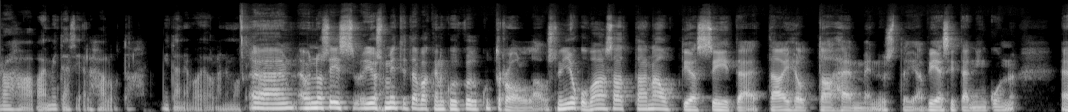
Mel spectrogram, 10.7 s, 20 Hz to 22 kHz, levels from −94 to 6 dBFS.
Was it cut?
no; 0 cuts

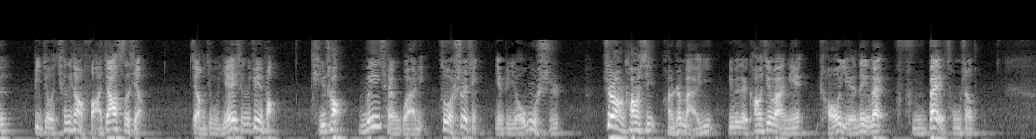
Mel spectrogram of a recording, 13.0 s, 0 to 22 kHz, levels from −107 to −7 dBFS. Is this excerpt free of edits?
no; 3 cuts; at 5.4 s, 7.3 s, 9.0 s

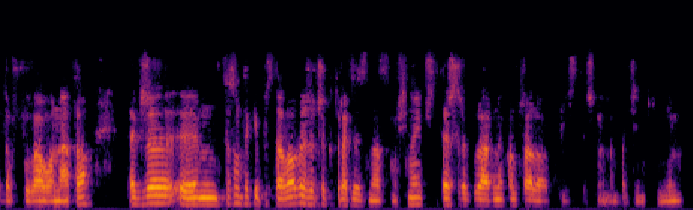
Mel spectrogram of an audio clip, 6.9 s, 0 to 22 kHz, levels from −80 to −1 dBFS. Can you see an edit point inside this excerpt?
yes; 3 cuts; at 3.5 s, 4.1 s, 4.4 s

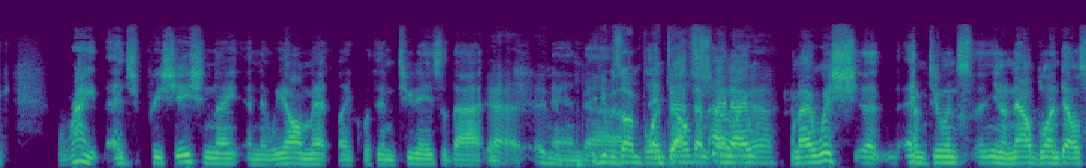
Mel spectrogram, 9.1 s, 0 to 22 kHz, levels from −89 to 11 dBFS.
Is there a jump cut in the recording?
yes; 2 cuts; at 6.5 s, 7.6 s

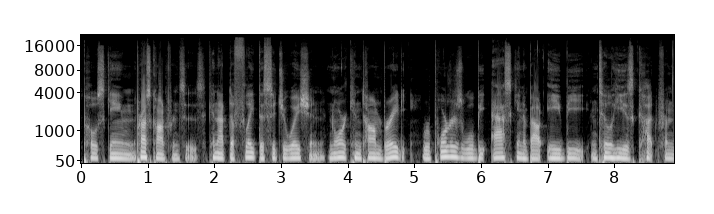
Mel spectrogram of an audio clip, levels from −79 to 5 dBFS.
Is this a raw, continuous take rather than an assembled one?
yes; 0 cuts

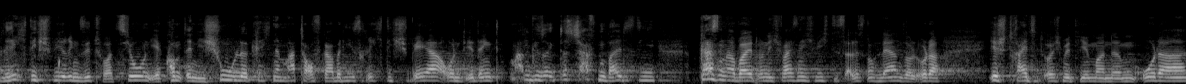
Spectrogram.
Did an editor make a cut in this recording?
no; 0 cuts

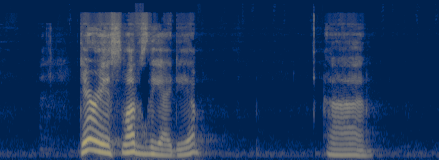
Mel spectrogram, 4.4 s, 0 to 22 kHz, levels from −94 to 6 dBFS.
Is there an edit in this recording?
no; 0 cuts

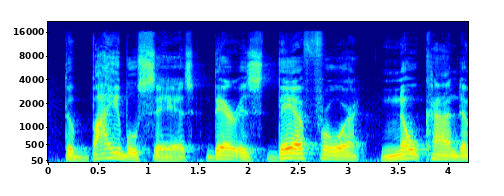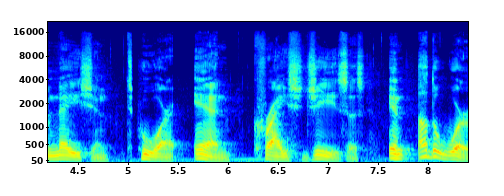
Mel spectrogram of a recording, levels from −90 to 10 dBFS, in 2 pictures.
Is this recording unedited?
no; 2 cuts; at 3.2 s, 5.0 s

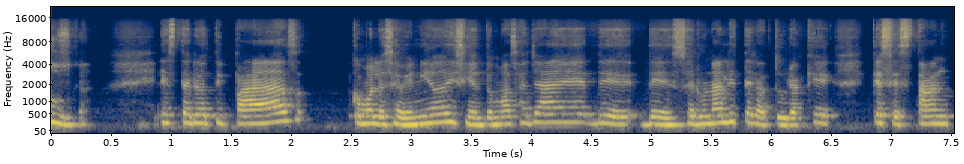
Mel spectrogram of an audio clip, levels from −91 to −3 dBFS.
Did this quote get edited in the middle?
no; 0 cuts

